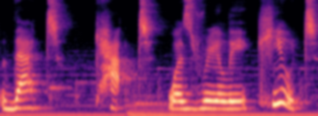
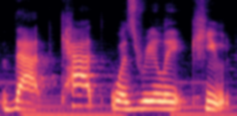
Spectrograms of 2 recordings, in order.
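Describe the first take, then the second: First: The T sounds are fully released. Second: The T sounds are stopped, not released. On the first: The speaker calls it wrong. "instead of saying" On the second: The speaker calls it right. "this is a stopped T"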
